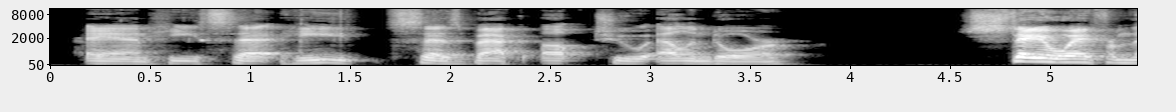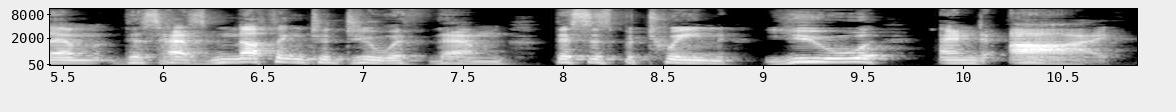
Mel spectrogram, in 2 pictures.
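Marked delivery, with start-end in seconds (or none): 4.6-10.7 loud bellowing voice. Voicing the mayor ordering someone to stay away: the mayor bellowing. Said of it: "the mayor bellows".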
